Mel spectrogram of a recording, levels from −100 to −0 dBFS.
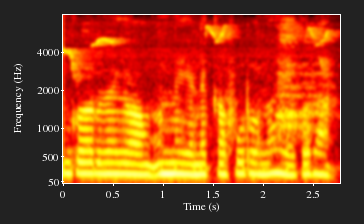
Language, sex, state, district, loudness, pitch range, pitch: Chakma, female, Tripura, Unakoti, -15 LUFS, 185-195 Hz, 190 Hz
